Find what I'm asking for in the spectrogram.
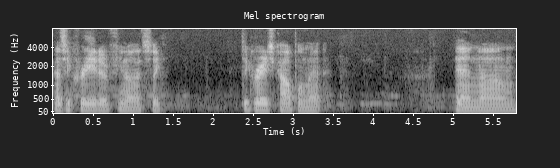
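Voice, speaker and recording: A man with a New Jersey accent speaks at a fairly slow pace, with long, frequent pauses. His medium-pitched voice stays monotone and flat. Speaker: toy customizer and live streamer. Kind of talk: casual live stream chat. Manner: casual, halting with fillers.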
